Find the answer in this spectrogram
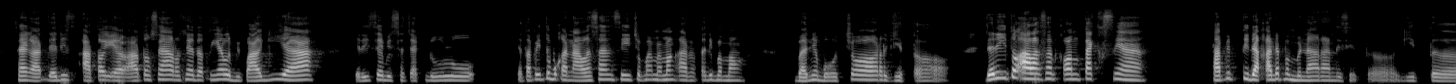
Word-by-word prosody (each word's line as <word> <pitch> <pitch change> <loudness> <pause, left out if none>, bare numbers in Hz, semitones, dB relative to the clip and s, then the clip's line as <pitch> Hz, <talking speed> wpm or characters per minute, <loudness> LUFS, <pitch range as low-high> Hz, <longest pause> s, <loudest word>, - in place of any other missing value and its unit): saya 195 - +2
nggak 165 0 +1
jadi 185 +2 -4
atau 205 +4 0
ya 185 -3 -1
atau 180 +5 -2
saya 225 +1 +1
harusnya 210 +3 -5
datengnya 220 +3 -1
lebih 180 -5 -8
pagi 195 +7 +1
ya, 210 +2 +6 0.5
jadi 175 - -5
saya 215 -2 -3
bisa 180 -1 -11
cek - - -8
dulu. 185 0 -5 0.5
Ya - - -11
tapi 235 -1 -2
itu 270 - -4
bukan 245 -4 -1
alasan 190 +6 0
sih 220 0 -4
cuma 220 +1 -7
memang 220 +1 -3
karena 200 -2 -4
tadi 210 0 -7
memang 190 -2 -5 0.5
bannya 175 +5 -2
bocor 210 +5 0
gitu. 175 -1 -9 0.3
Jadi 240 +5 +6
itu - - +7
alasan 260 -2 +9
konteksnya 240 -4 +1 0.6
tapi 245 +7 +2
tidak 230 -6 +5
ada 255 - +4
pembenaran 190 -4 -2
di 175 - -11
situ - - -17 0.3
gitu, 170 -1 -8
205 Hz, 175 wpm, -24 LUFS, 185-230 Hz, 0.6 s, alasan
